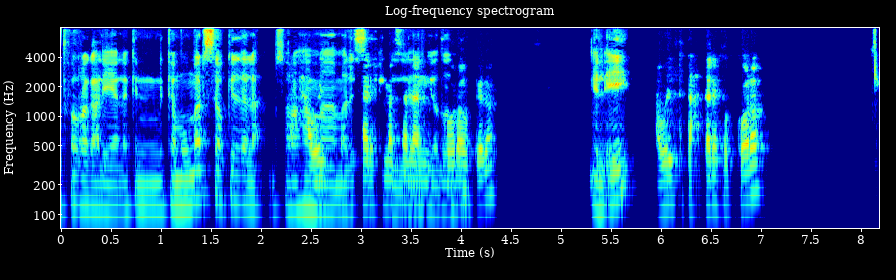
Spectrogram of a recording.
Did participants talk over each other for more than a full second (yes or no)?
yes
